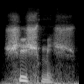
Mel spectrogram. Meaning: 1. bat (small flying mammal) 2. Valencia CF player
- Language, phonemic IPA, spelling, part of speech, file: Serbo-Croatian, /ʃǐʃmiʃ/, šišmiš, noun, Hr-šišmiš.ogg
